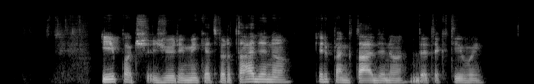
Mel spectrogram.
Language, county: Lithuanian, Vilnius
